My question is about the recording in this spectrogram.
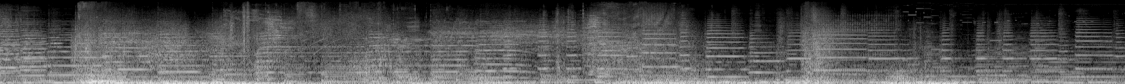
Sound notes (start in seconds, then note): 2.3 robot whirs; 7.7 system beeping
